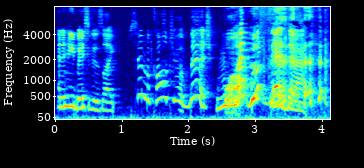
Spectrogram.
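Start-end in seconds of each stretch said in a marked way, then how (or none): 1.1-2.3 high, soft sly tattle; a lightly voiced sly tattletale; sneaky Scar. Scar tricking the water buffalo, in a high sly hush. 2.4-4.1 loud, slow mock bellow; hammed-up offended roar, laughing; outraged buffalo. The water buffalo hearing the insult, with a loud slow mock bellow.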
